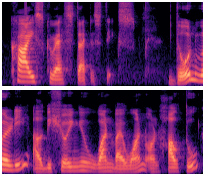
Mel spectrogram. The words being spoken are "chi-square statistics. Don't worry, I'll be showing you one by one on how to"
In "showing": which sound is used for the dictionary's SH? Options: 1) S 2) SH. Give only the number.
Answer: 2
